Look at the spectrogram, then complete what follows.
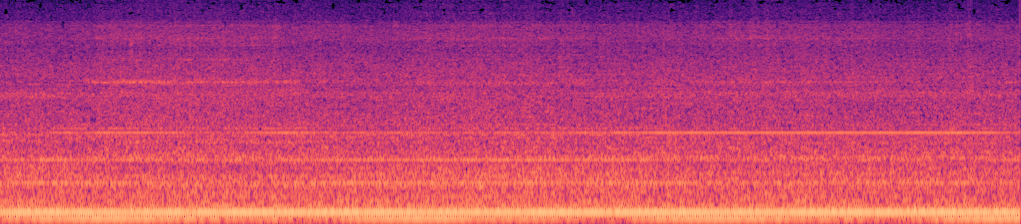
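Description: Steady low hum of running plant-room machinery, with a few steady tones above it and an even wash of noise; nothing starts or stops.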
